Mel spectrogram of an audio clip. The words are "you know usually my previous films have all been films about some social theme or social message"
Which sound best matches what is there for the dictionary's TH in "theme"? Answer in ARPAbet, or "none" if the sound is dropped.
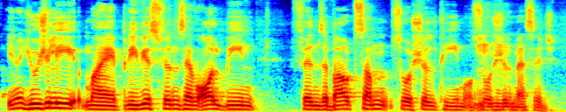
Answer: T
